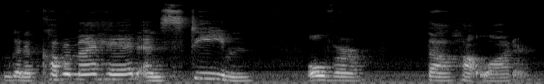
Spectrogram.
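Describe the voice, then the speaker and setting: An older woman with a fairly low voice talks in an easy, chatty way, going over each step and circling back to repeat herself. She is recorded at home in an echoey room, with a faint hiss underneath. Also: slow pace. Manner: relaxed and chatty, repeats herself and walks through steps. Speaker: retired nurse sharing a home remedy. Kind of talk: casual home demonstration video.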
